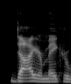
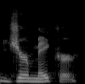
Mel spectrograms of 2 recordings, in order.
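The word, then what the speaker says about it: D'yer Mak'er: We move on to Four Sticks versus Dire Maker, which actually I found this out. Actually, phonetically, it's pronounced Jermaker, so it's Jamaica.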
